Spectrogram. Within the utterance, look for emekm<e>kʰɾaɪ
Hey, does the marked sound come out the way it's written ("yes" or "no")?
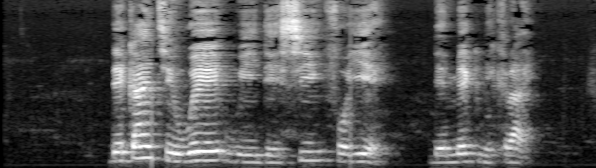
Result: no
